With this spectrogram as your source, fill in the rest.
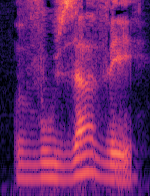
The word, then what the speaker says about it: vous avez: Next one, same thing. A little liaison, little link between the two, okay? Vous avez, all right?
